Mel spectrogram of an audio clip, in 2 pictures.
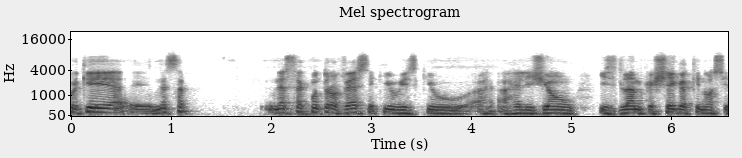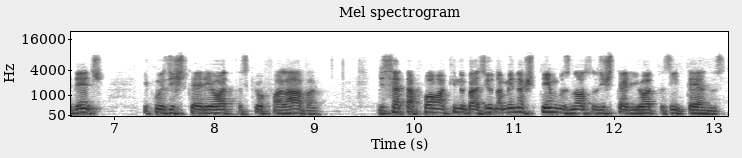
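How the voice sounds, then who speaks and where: Vocal fry runs through this man's medium-pitched voice as he speaks at a moderate pace with fairly even intonation. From Brazilian Northeast. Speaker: theologian, moderator. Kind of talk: panel discussion. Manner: halting, repeats words.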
